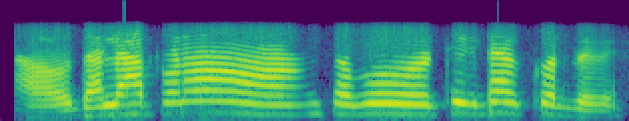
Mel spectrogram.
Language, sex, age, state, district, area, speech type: Odia, female, 60+, Odisha, Angul, rural, conversation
